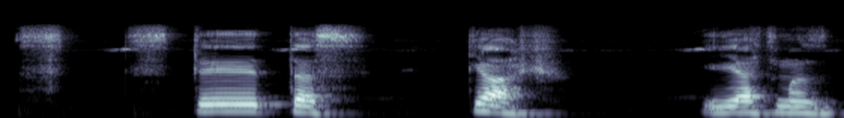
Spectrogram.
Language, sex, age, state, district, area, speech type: Kashmiri, other, 45-60, Jammu and Kashmir, Bandipora, rural, read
